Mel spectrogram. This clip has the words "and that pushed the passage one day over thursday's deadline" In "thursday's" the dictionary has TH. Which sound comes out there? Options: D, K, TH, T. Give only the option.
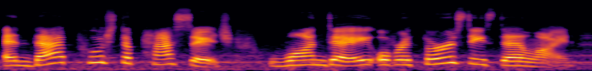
TH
